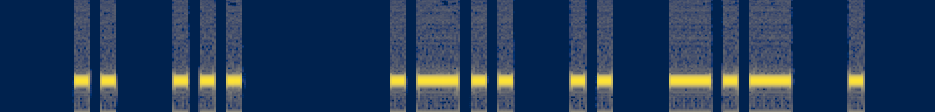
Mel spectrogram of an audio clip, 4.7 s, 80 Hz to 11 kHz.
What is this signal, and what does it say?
Morse code, heard as a keyed tone, about 18 wpm, spaced as for 15 wpm, 1000 Hz. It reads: IS LIKE
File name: qotdfiles / 15wpm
